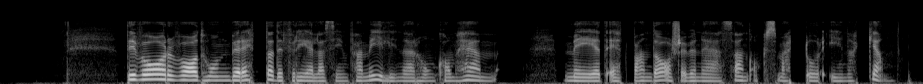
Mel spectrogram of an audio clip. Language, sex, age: Swedish, female, 33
